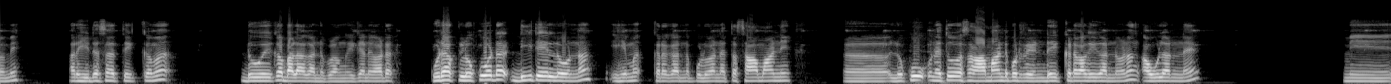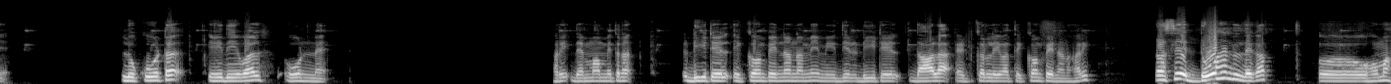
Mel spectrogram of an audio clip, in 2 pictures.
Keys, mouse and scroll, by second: 0.3-0.9 scroll down 8, 2.6 click, 3.9-4.4 scroll down 10, 4.6 ctrl+s, 5.3 KP_Enter, 5.7 KP_3, 6.2 click, 6.5-7.3 scroll up 3, 7.3 click, 8.0-8.7 scroll up 2, 8.7 click, 9.5 click, 10.2-11.0 scroll up 7, 11.0 Tab, 12.0 click, 12.7 a, 13.0-13.4 scroll up 1, 13.4 s, 15.7 s, 17.0 Tab, 17.2-17.8 scroll down 6, 18.2 click, 18.5 scroll down 2, 18.8 Tab, 19.4 click, 19.8 Tab, 20.0 click, 20.4 ctrl+s, 20.8 scroll down 4, 21.0-21.3 scroll up 6, 21.3 q, 21.9-22.3 scroll down 8, 22.3 q, 22.6 ctrl+s, 23.0 q, 23.5 ctrl+s, 23.6-24.3 scroll down 2, 24.3-25.0 drag, 25.0 q.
